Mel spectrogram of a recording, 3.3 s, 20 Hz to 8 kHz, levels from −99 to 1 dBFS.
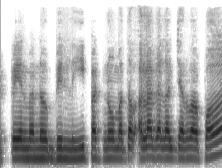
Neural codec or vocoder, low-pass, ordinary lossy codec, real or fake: codec, 16 kHz, 0.5 kbps, X-Codec, WavLM features, trained on Multilingual LibriSpeech; 7.2 kHz; MP3, 64 kbps; fake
